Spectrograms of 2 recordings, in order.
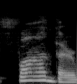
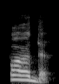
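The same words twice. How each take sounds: First: The middle consonant is a th sound. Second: The middle consonant is a d sound. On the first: This is the standard pronunciation. "We would not say father" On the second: This is how it was said in the Bronx. "We would say mother, father. we always used to pronounce T H words with has a D"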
